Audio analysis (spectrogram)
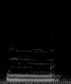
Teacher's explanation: n is a nasal, which means there's air coming out of your nose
